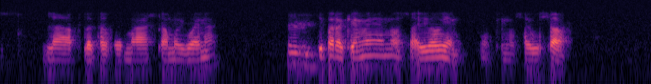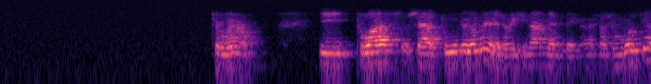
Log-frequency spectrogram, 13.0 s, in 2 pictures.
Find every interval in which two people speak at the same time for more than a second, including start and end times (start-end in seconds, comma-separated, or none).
none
